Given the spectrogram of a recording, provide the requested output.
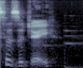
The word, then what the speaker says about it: syzygy: Like synergy, but it's syzygy.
